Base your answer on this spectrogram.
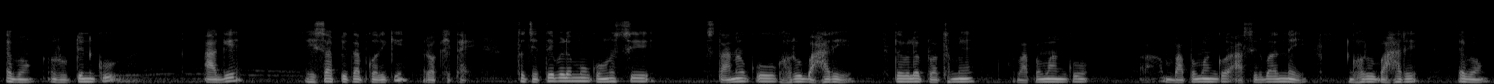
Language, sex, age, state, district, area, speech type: Odia, male, 18-30, Odisha, Balangir, urban, spontaneous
